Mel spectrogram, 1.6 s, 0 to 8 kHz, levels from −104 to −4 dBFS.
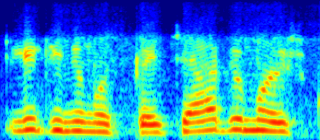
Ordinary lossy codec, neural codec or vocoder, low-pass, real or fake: Opus, 24 kbps; codec, 16 kHz, 8 kbps, FunCodec, trained on Chinese and English, 25 frames a second; 7.2 kHz; fake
